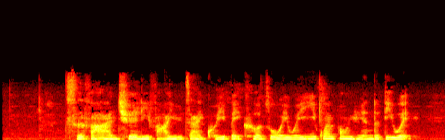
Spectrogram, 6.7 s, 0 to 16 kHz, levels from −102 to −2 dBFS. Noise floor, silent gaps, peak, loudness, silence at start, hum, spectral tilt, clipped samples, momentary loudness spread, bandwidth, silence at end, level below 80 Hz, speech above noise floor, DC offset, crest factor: -55 dBFS; none; -4 dBFS; -19 LUFS; 1 s; none; -7 dB/octave; under 0.1%; 5 LU; 7.6 kHz; 0.5 s; -54 dBFS; 37 dB; under 0.1%; 16 dB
